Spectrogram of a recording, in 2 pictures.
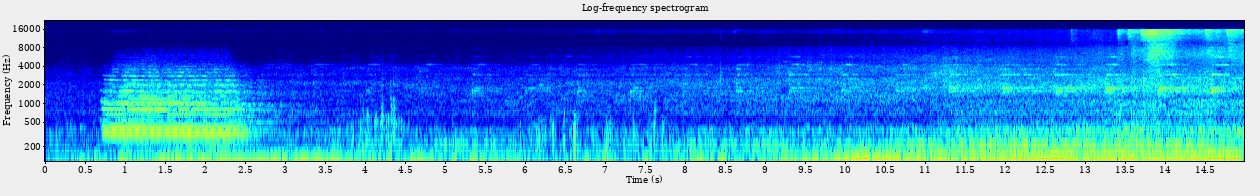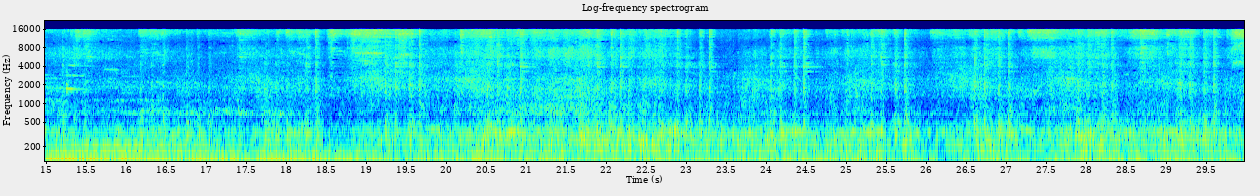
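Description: A diesel freight locomotive's air horn sounds once, for about two seconds, about a second in. Then the Norfolk Southern locomotives pass close by with a deep engine rumble, loudest about ten to fifteen seconds in, followed by the steady rolling clatter of the freight cars' wheels on the rails.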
